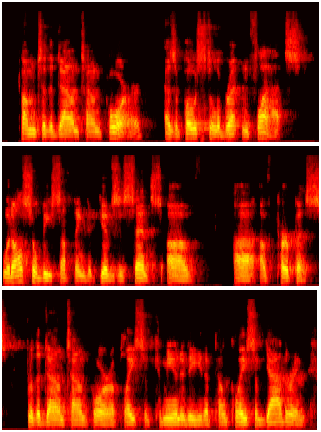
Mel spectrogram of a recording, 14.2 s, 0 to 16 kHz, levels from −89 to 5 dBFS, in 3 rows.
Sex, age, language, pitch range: male, 50-69, English, 105-120 Hz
